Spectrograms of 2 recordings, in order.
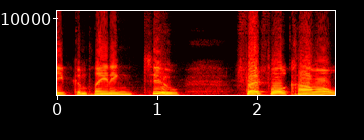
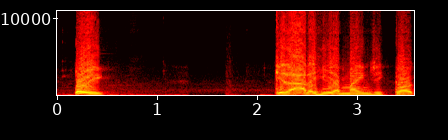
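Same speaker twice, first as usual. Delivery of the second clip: put-on Australian accent on the word oi; 3 semitones higher than usual. Attempting a British accent for the group, it comes out Australian: accent sounding Australian. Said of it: "like an Australian".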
